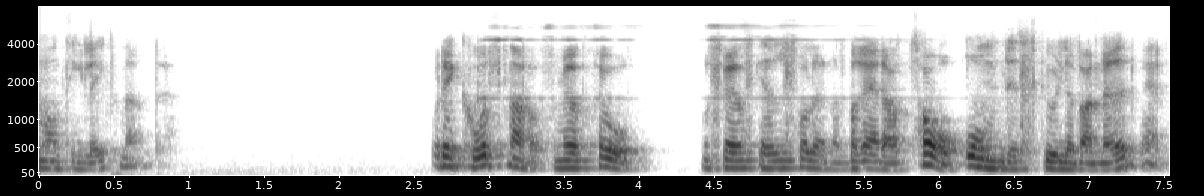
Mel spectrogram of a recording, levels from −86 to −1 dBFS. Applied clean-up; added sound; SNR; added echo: neural mask model DeepFilterNet 3.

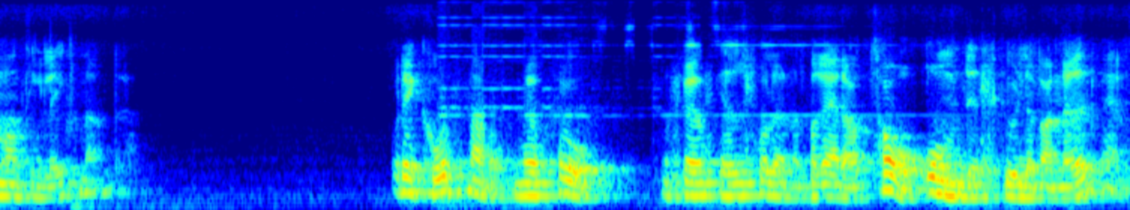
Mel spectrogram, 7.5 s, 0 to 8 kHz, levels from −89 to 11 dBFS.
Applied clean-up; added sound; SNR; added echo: neural separator model SepFormer DNS4.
